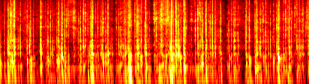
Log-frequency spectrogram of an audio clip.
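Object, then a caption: Thin plastic container lid. Long nails rapidly scratch and tap a thin, hollow, translucent red round plastic food storage lid with ridged rings, held close to the camera. The result is a fast, dense stream of dry, crinkly scratches and sharp clicky taps with a hollow midrange tone and almost no ring after each hit.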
